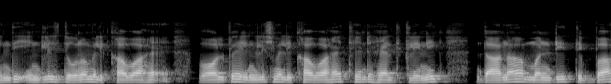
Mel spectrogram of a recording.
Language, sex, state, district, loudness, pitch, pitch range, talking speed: Hindi, male, Punjab, Kapurthala, -19 LUFS, 110 Hz, 105-120 Hz, 145 wpm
